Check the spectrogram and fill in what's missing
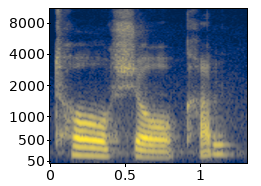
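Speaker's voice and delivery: Toshokan said slowly with a rise at the end; slow repeat. Shown as a demonstration. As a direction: drawl Toshokan out for the learner. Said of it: "a library is toshokan".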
